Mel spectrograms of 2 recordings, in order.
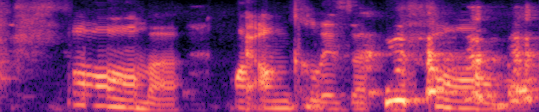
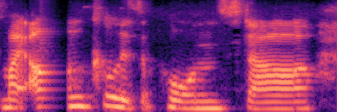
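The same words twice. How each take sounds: First: FARMER said properly with an open "far"; corrected pronunciation. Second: FARMER botched into "porn star", said deadpan; mispronounced farmer. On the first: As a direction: correct yourself, sounding out "farmer" with a clear f and long ah. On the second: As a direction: slip "porn star" in where farmer belongs, in the same even list tone. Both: Shown as a demonstration. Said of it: "I mispronounced that".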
